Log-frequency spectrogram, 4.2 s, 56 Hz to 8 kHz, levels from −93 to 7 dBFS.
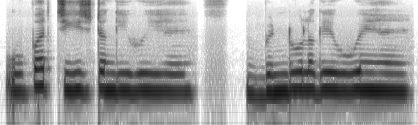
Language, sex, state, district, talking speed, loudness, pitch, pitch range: Hindi, female, Uttar Pradesh, Lalitpur, 130 wpm, -12 LUFS, 220 Hz, 215-230 Hz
